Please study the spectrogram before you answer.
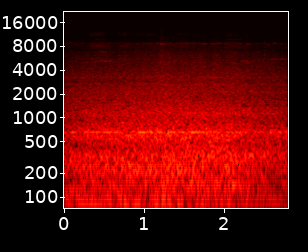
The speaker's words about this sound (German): Dann rollt der Zug langsam in den Bahnhof ein, einige Minuten zu früh, nach 9 Stunden Fahrt.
